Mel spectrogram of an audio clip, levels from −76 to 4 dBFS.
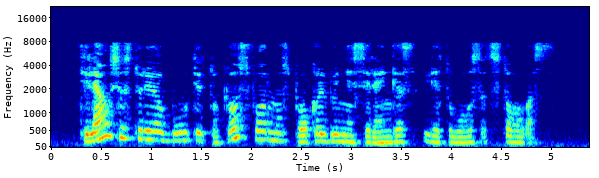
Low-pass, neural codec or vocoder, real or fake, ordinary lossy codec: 19.8 kHz; none; real; AAC, 24 kbps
